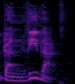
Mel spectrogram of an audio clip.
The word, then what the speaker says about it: Candida: Vamos ahora con otra, una canción que todos nos vamos a acordar de ella, se llama Cándida, en inglés decían Candida, ¿verdad? Por su pronunciación.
